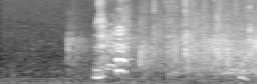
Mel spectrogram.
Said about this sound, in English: Applaud, okay.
